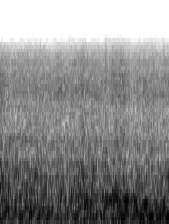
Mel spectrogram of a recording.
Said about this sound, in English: We're just going to wait for the planes. Planes are doing weird things. This is what today. It's like down at the hangar.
